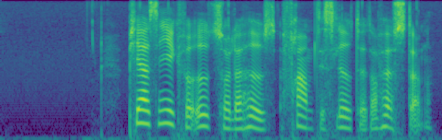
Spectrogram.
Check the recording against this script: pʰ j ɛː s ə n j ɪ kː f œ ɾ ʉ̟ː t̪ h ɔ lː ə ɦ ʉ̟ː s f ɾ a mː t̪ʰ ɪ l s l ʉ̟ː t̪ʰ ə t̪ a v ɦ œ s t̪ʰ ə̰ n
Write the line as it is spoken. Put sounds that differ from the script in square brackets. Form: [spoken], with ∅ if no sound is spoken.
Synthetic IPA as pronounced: pʰ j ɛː s ə n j ɪ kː f œ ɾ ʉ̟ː t̪ [s] ɔ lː [a] ɦ ʉ̟ː s f ɾ a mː t̪ʰ ɪ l s l ʉ̟ː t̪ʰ ə t̪ a v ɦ œ s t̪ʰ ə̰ n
